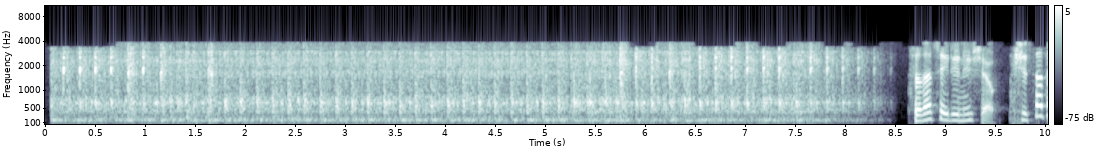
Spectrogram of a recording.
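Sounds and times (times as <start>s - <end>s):
teletype machine clattering: 0.1s - 8.3s
speech: 8.7s - 10.0s.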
